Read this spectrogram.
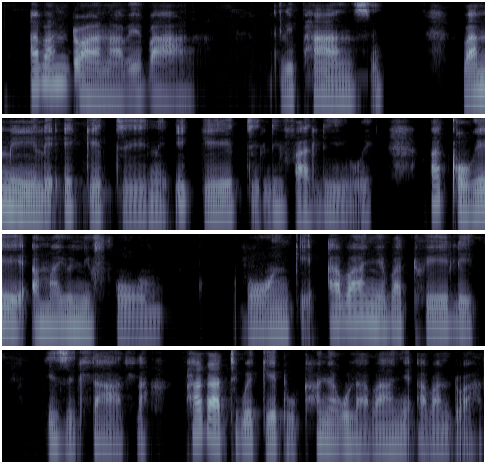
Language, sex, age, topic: North Ndebele, male, 50+, education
